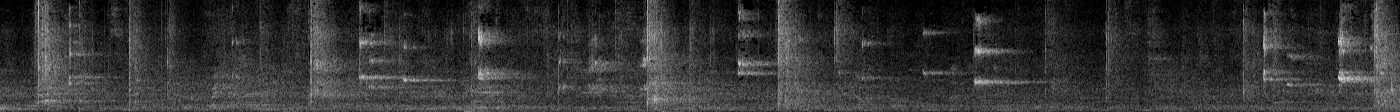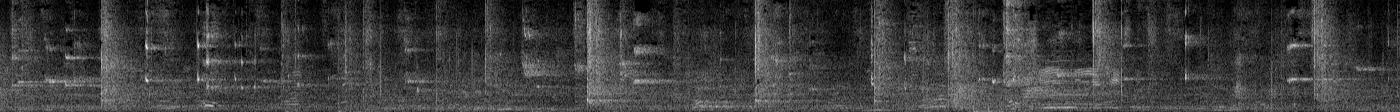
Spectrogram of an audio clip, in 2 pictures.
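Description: Badminton doubles rally: a string of sharp racket hits on the shuttlecock, irregularly spaced, mixed with short squeaks of court shoes on the wooden gym floor, in a large gym hall.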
